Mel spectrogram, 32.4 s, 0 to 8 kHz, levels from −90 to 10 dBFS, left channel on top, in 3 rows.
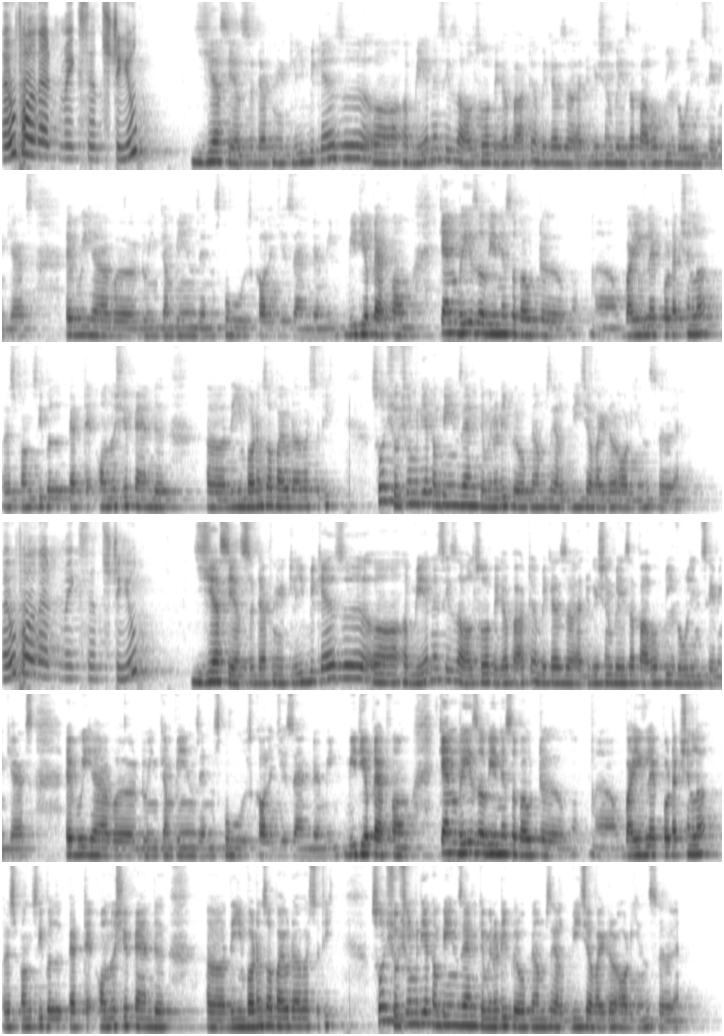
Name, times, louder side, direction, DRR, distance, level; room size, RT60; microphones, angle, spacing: voice 1, 0.0-2.1, left 4 dB, 60° left, 0.8 m, -27 dB
voice 2, 2.8-11.5 11.8-24.3 24.7-26.5 27.1-31.7, right 4 dB, 85° right, 1.0 m, -27 dB
28.5 x 15.0 x 8.6 m
head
